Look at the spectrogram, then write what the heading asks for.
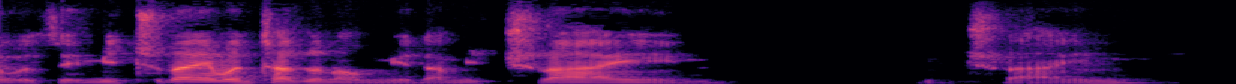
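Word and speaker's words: מִצְרַיִם: 미스라임 요거 읽으면은 한 여기 히브리어 발음이 미추라임입니다. 미추라임. 미츠라임 한번 해 보세요. 미츠라임은 자주 나옵니다. 미추라임.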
